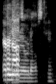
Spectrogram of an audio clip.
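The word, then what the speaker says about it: Aronofsky: How do you pronounce his name? Areronowski. Aronowski.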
